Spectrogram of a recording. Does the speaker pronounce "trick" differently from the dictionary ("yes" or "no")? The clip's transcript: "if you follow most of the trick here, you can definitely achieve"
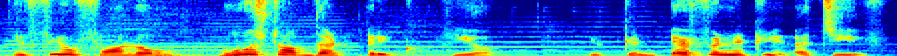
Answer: no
